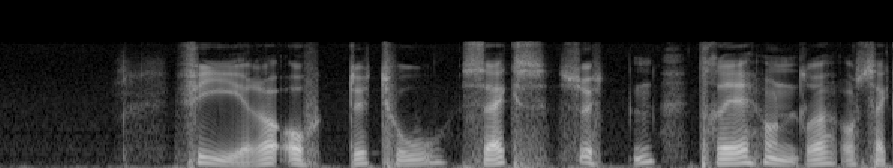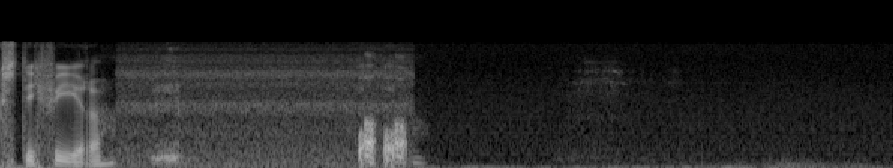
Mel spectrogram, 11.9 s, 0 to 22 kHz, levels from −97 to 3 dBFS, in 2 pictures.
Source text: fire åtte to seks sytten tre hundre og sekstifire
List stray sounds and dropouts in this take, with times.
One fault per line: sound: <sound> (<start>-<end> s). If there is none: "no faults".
sound: throat clearing (7.0-7.3 s)
sound: laugh (8.3-8.7 s)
